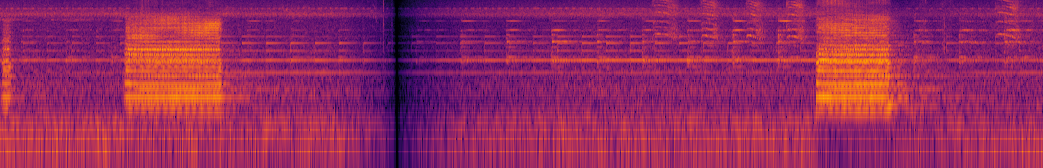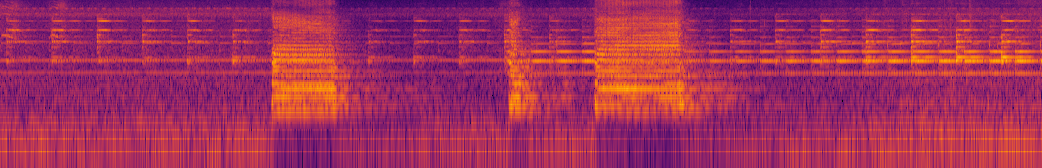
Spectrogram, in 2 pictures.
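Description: Commuter train horn blowing the grade-crossing signal. There is one long blast, and then a long, a long, a short and a long blast, over the steady ringing of level-crossing bells. The train's running noise grows louder near the end as it draws nearer.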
